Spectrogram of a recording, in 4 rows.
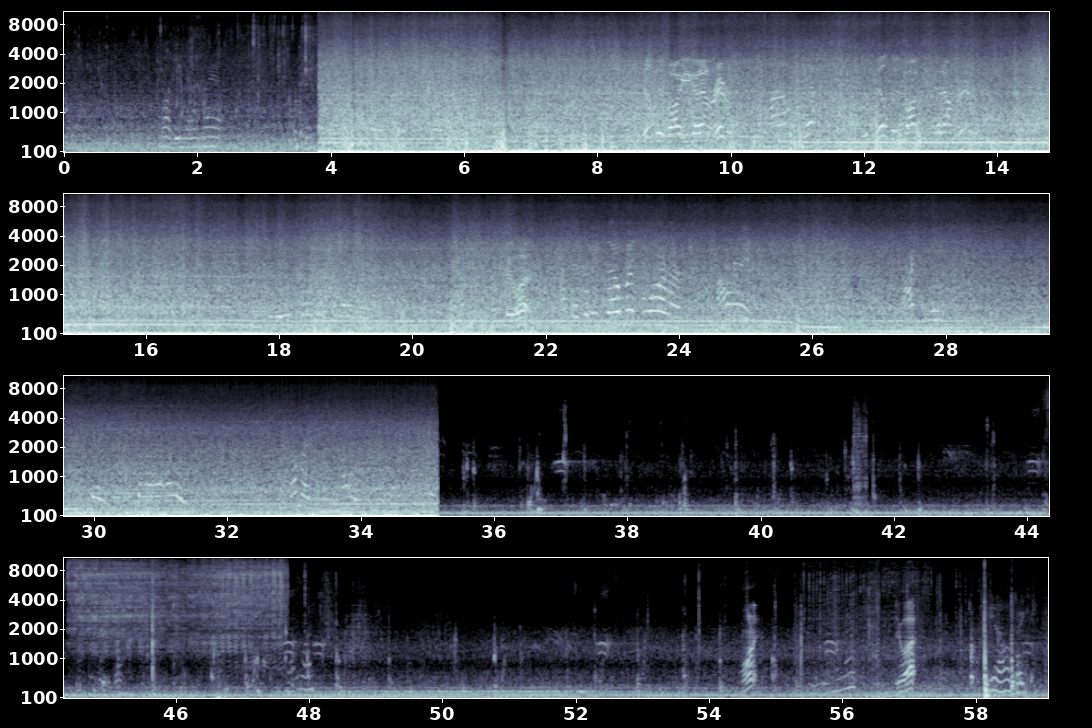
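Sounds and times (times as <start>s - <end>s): rushing water: 0.0s - 35.2s, 44.3s - 49.2s
wind noise: 0.0s - 35.2s
outboard motor running: 0.0s - 59.0s.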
